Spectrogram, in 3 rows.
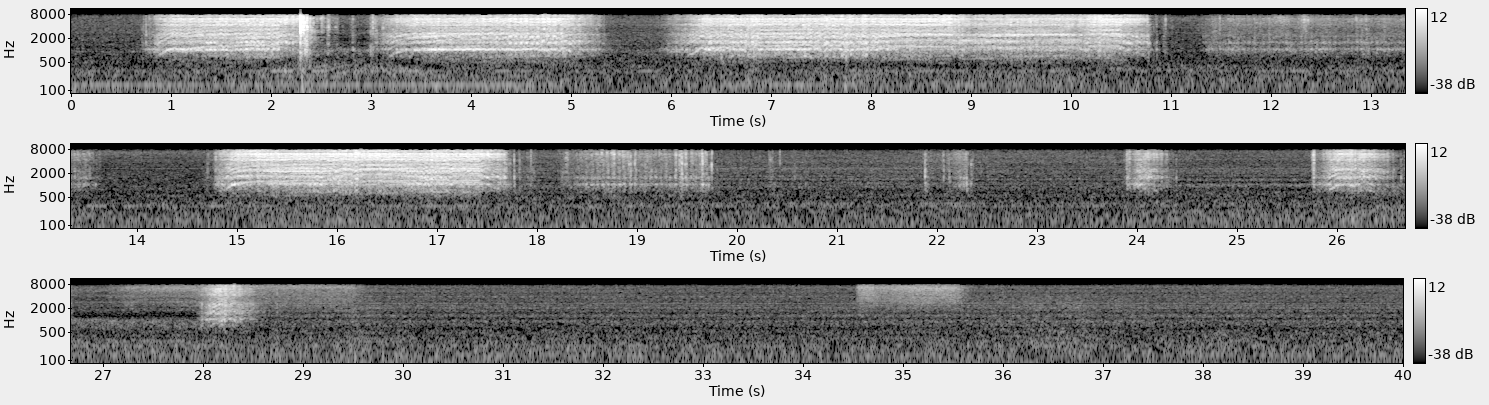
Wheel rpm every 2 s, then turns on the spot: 80, 80, 70, 140, 160, 50, 20, 90, 110, 20, 0, 10, 20, 20, 0, 0, 0, 0, 0, 0.
10-14 18-20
